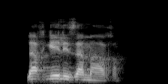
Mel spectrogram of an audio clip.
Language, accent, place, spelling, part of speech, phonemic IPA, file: French, France, Lyon, larguer les amarres, verb, /laʁ.ɡe le.z‿a.maʁ/, LL-Q150 (fra)-larguer les amarres.wav
- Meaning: 1. to cast off 2. to depart, to sail away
